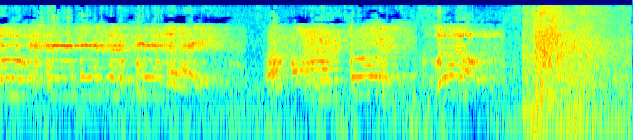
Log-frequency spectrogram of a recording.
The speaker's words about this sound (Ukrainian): Робили залпи корабельні артилерійські установки, стріляли великокаліберні кулемети на бронетехніці, не шкодували патронів і для стрільби з автоматичної стрілецької зброї морські піхотинці.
